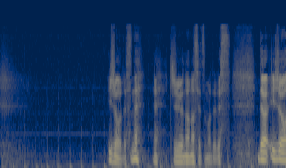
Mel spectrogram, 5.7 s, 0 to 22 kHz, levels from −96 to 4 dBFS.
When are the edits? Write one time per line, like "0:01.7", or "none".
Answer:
0:02.1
